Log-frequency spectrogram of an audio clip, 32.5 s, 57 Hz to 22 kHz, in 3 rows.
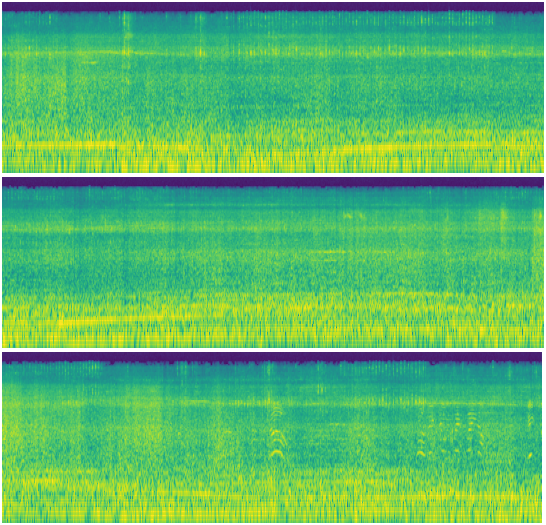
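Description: Honda Valkyrie F6C's flat-six engine running under way on the road, its pitch rising and falling gently with the throttle, among the engines of other motorcycles riding close by.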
